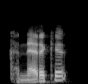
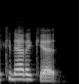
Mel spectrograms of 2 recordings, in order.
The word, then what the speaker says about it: Connecticut: New York, New Jersey, and Connecticut, to which I was informed most people don't say Connecticut. And really? I said, I like that there's a silent C in it.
